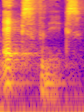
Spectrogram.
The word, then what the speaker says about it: Xthnics: The following is taken from an essay called Triple Xthnics, Jews in the American Porn Industry. And yes, I did pronounce that correctly.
